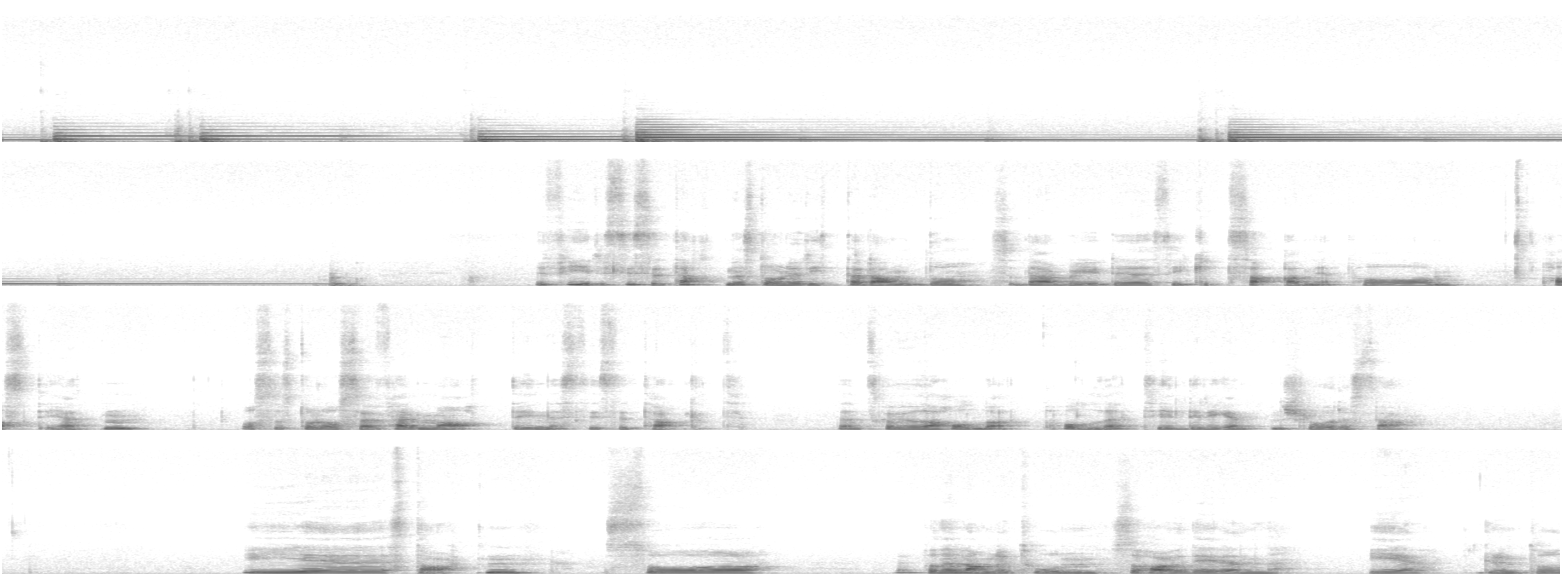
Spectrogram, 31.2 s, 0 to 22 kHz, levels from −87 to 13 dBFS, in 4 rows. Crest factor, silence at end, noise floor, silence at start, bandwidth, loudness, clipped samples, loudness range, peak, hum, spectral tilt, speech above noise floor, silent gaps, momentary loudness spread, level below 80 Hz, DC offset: 20 dB; 0 s; -68 dBFS; 0 s; over 20 kHz; -31 LUFS; under 0.1%; 10 LU; -12 dBFS; none; -7 dB/octave; 36 dB; none; 16 LU; -64 dBFS; under 0.1%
